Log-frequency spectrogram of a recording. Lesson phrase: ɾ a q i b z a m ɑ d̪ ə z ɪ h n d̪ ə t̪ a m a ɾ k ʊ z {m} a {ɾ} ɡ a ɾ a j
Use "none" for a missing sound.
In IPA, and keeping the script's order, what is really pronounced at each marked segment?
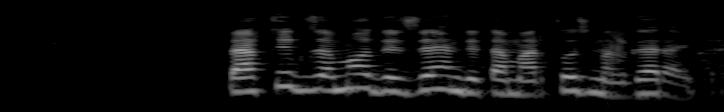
m, l

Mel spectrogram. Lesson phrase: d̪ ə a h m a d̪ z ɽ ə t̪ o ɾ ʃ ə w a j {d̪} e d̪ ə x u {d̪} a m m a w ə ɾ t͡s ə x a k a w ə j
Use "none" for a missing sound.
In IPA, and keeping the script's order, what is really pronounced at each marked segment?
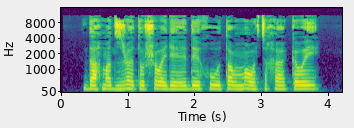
d̪, t̪

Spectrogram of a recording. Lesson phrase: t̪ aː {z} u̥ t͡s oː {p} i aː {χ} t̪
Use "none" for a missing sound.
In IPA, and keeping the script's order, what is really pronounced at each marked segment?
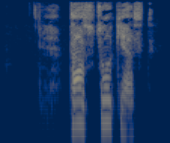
s, k, s

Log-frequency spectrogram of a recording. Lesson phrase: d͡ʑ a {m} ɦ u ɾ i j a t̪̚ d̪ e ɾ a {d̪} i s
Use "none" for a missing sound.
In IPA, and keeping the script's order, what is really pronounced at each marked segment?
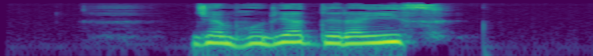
m, none

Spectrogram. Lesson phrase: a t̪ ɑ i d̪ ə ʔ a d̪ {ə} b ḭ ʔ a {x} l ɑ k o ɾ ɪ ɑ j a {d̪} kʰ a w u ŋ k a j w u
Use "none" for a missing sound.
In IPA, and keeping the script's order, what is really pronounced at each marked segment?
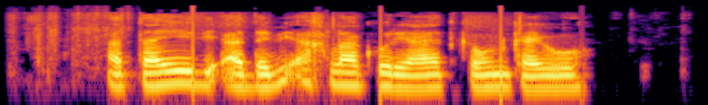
a, x, t̪

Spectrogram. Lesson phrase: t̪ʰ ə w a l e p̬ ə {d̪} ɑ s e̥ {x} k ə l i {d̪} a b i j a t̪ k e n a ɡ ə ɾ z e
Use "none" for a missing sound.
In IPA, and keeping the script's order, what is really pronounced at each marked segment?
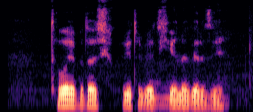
d̪, x, t̪

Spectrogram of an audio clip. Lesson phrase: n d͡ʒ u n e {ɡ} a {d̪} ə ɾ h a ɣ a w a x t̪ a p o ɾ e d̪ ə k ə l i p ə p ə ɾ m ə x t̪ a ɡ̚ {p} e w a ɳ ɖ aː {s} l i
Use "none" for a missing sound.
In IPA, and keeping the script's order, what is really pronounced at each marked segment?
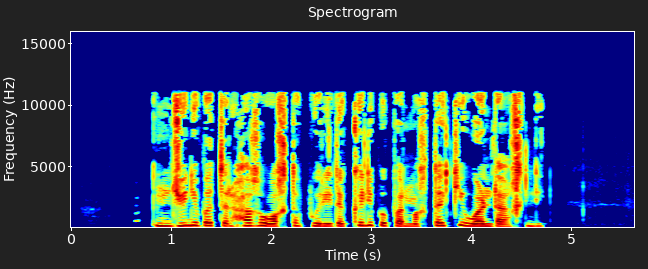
b, t̪, k, x

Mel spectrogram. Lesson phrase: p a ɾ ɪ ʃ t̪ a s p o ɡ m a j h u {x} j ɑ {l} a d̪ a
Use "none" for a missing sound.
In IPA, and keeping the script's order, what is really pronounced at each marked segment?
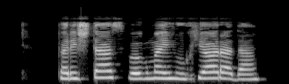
x, ɾ

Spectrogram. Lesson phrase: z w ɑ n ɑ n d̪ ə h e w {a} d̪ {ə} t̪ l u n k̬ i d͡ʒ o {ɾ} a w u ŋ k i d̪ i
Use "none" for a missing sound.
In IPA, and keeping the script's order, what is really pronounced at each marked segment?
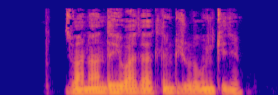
ɑ, a, ɽ

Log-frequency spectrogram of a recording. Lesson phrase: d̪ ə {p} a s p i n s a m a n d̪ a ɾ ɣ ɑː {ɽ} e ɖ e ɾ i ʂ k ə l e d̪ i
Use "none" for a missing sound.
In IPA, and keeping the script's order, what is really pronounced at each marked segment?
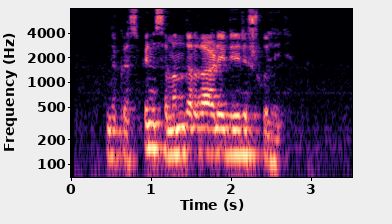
k, ɽ

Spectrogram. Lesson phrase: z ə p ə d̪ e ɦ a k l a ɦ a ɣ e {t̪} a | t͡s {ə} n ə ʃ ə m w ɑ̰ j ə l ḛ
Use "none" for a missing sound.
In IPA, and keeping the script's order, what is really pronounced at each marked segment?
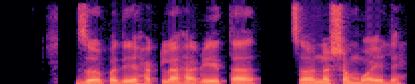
t̪, ə

